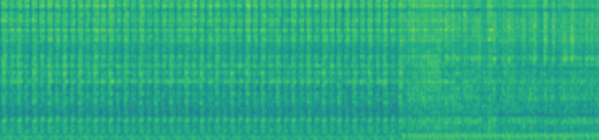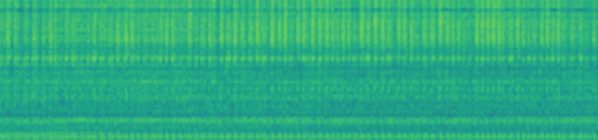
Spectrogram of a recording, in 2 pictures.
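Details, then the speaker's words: Auction Waverunner two-stroke with rebuilt motor, borrowed battery and old fuel: a throttle blip at about four seconds, then settles into a steady, even run with no knocking or misfire; runs well. "So I rebuilt the motor that I didn't really have to, but it runs really good, so it was good to do it."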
